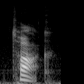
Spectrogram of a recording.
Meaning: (verb) 1. To communicate, usually by means of speech 2. To discuss; to talk about 3. To speak (a certain language) 4. Used to emphasise the importance, size, complexity etc. of the thing mentioned
- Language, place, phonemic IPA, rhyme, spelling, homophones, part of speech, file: English, California, /tɔk/, -ɔːk, talk, torc / torq, verb / noun, En-us-talk.ogg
